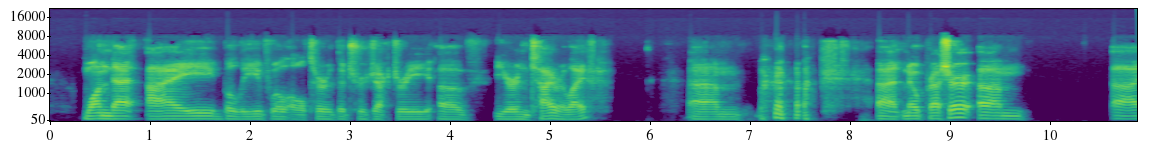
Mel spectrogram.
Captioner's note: laughing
